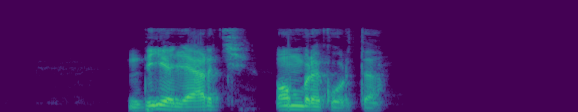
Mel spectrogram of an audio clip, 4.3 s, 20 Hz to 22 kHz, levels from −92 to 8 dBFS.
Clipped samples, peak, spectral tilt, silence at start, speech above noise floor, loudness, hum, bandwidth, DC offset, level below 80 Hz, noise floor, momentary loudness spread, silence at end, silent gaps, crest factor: under 0.1%; -6 dBFS; -5 dB/octave; 1 s; over 65 dB; -24 LUFS; none; 8.2 kHz; under 0.1%; -64 dBFS; under -90 dBFS; 16 LU; 1.45 s; none; 22 dB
